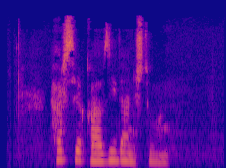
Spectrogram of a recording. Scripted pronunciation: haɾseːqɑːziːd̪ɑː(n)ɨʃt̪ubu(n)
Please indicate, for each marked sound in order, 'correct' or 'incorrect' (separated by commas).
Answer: correct, correct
